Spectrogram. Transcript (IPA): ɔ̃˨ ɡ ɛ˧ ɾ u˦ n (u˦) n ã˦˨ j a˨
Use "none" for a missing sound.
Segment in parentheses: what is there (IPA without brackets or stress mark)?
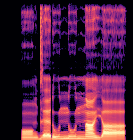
u˦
